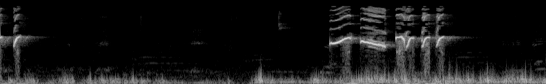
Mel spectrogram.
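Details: Orange-headed thrush in full natural song for stimulating breeding drive: one sharp whistled note, a pause over low murmuring background, then a fast burst of about five loud whistles, some falling, some rising.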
